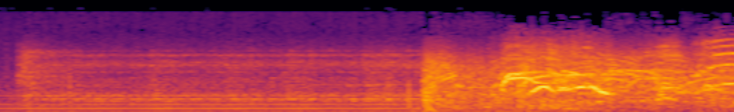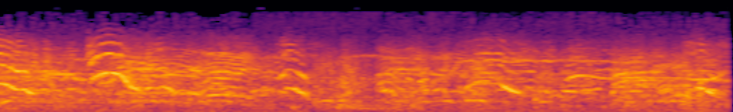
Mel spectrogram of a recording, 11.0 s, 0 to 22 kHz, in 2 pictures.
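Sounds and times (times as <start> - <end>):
crowd of high voices: 3.5 - 11.0.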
